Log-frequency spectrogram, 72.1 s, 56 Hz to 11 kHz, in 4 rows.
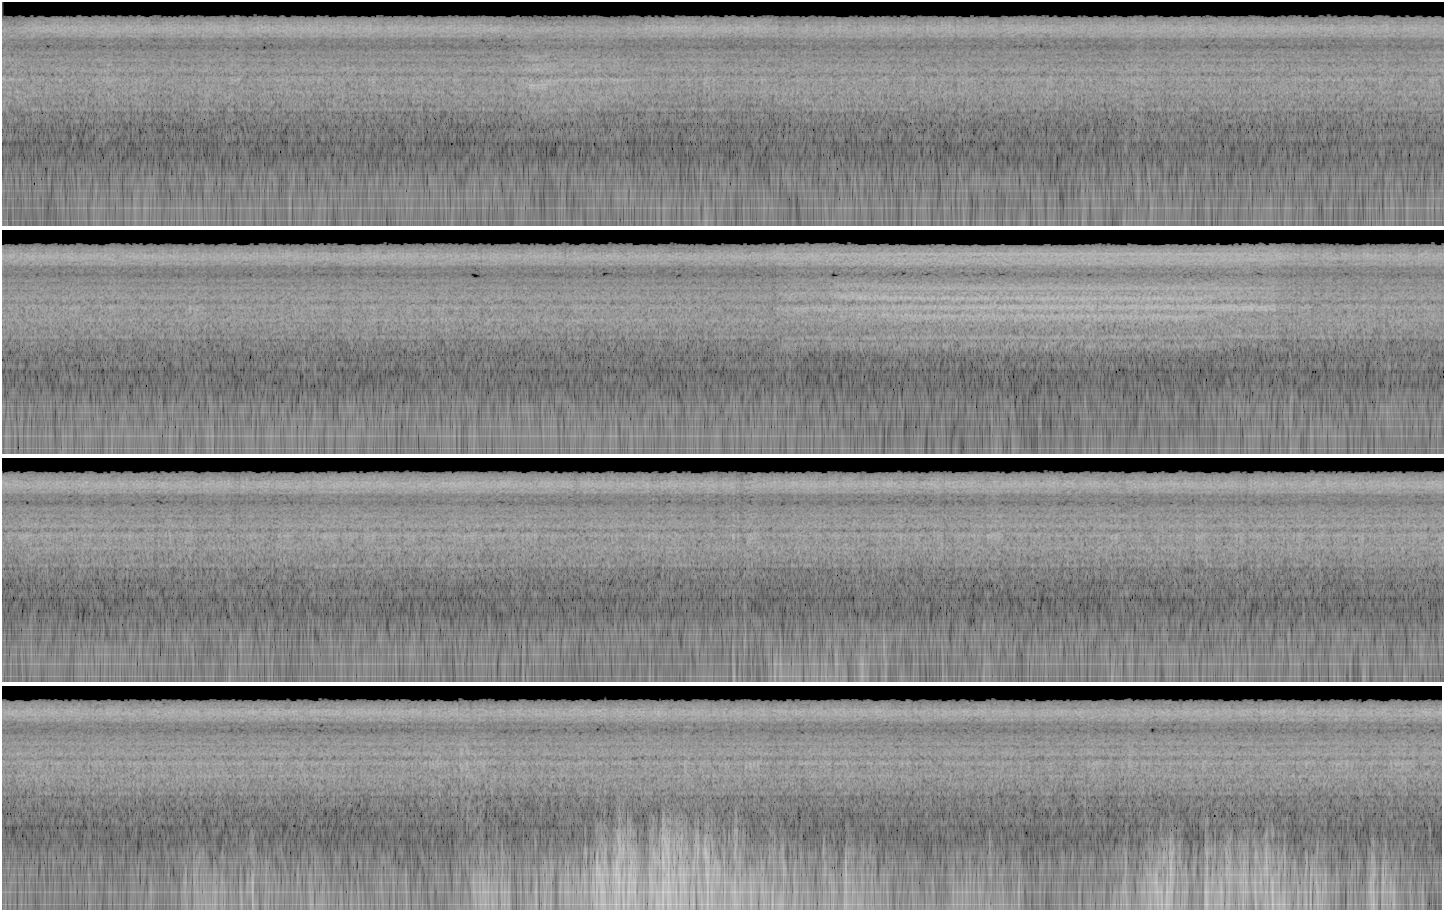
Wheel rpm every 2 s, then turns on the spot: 230, 230, 230, 230, 230, 230, 230, 230, 230, 230, 230, 230, 230, 230, 220, 210, 220, 230, 230, 230, 230, 230, 230, 230, 240, 240, 230, 230, 240, 230, 230, 230, 230, 240, 240, 230.
none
